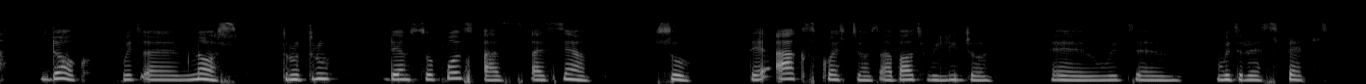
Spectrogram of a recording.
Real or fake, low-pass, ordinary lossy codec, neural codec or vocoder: real; 7.2 kHz; AAC, 48 kbps; none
